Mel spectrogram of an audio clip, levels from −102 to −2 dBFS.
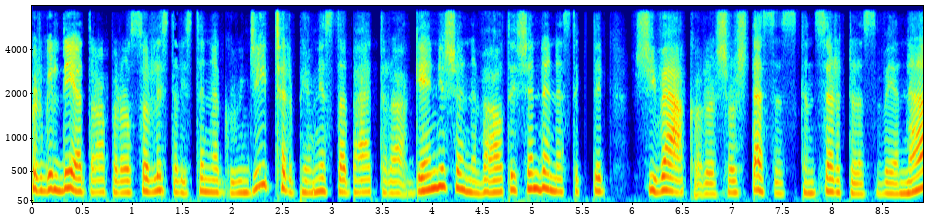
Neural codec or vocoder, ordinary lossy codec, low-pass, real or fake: codec, 16 kHz in and 24 kHz out, 0.4 kbps, LongCat-Audio-Codec, fine tuned four codebook decoder; AAC, 48 kbps; 7.2 kHz; fake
